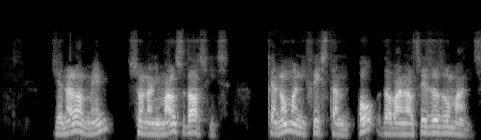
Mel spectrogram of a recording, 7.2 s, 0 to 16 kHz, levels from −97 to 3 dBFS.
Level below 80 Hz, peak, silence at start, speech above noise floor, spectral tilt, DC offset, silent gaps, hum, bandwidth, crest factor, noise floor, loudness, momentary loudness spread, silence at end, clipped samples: -66 dBFS; -2 dBFS; 0.85 s; 54 dB; -7 dB/octave; under 0.1%; 1.69-1.92 s, 3.43-3.49 s, 3.76-4.01 s; none; 7.6 kHz; 18 dB; -74 dBFS; -20 LUFS; 13 LU; 0.2 s; under 0.1%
